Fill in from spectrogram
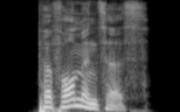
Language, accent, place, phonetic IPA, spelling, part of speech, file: German, Germany, Berlin, [pœːɐ̯ˈfɔːɐ̯mənsɪs], Performances, noun, De-Performances.ogg
- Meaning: plural of Performance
